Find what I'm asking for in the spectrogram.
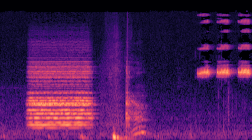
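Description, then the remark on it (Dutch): A cricket chirping sound effect chirps three times in quick succession, bright and fairly loud, after a sustained buzzy tone and a brief rustling clatter earlier on. “Een krekeltje.”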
